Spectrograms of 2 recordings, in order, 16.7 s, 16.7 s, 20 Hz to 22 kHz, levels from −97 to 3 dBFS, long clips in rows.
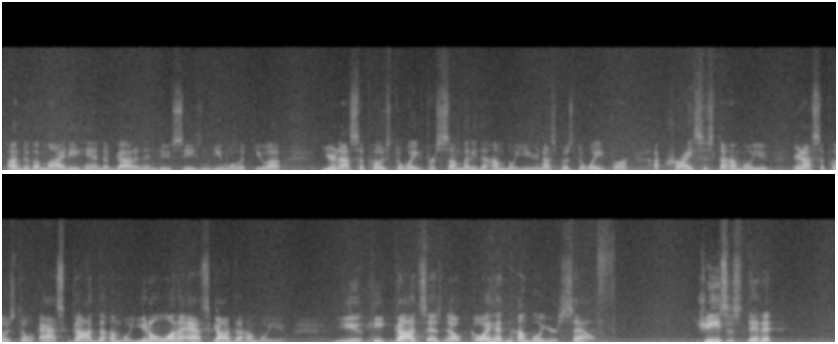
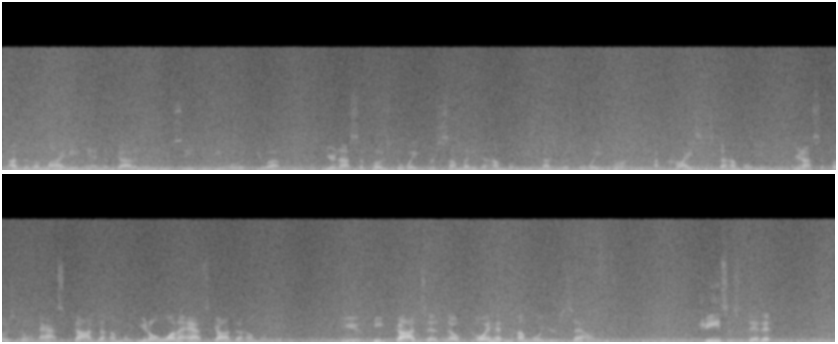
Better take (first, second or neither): first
